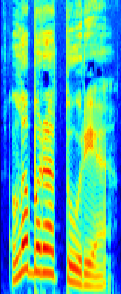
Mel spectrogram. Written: laboratoriya

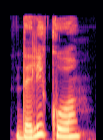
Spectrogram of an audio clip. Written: daleko

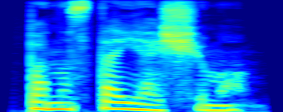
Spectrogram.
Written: po-nastoyashemu

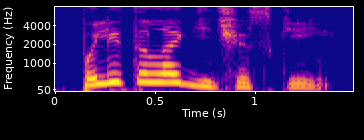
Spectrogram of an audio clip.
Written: Politologitseskii

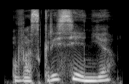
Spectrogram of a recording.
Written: voskresenie

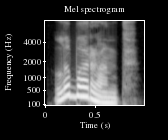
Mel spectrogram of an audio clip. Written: laborant

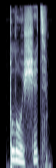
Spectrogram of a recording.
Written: ploshad

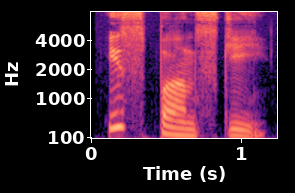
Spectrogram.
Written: ispanskii

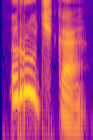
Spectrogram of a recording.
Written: rutska

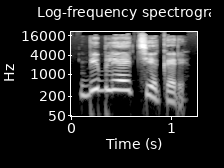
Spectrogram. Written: Bibliotekar

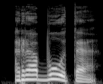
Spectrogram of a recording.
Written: rabota

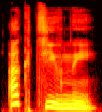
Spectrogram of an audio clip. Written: activnii

